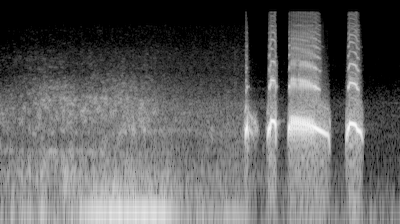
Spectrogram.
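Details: Low rumbling background noise for three seconds, then a decoy spotted dove gives one cooing phrase to lure wild doves into the flock: clipped notes, a long falling coo and a brief last note.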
